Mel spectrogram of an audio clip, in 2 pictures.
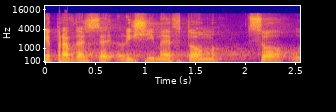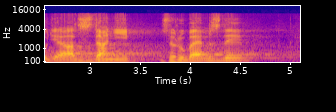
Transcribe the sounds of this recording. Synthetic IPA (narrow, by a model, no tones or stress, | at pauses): jɛpɾavdaʒɛsɛlɪʃiːmɛft̪o̞mt͡so̞uɟɛlat̪zdaɲiː | zɦɾubɛːmzdɪ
